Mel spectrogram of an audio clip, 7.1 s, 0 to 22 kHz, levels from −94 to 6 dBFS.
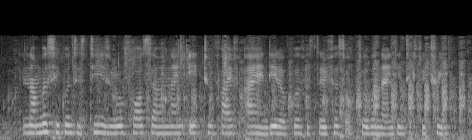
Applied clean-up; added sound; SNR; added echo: none; Dog; 8 dB; none.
